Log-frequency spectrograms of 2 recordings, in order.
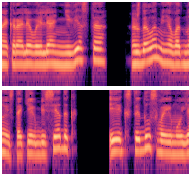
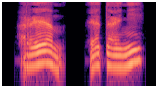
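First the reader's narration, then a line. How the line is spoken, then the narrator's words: Whispered question. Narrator (Russian): шепотом уточнила я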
